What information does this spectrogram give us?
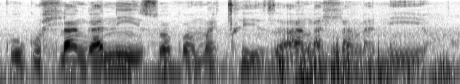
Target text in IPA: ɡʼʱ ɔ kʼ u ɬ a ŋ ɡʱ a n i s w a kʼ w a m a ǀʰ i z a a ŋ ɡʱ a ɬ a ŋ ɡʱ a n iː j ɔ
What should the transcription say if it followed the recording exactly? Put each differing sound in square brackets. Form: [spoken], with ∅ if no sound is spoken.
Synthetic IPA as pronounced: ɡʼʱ [o] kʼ u ɬ a ŋ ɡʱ a n i s w a kʼ w a m a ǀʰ i z a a ŋ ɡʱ a ɬ a ŋ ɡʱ a n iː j ɔ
